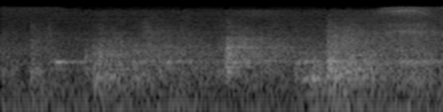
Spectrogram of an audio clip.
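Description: Knocked-down tenpins clattering, tumbling and settling on the pin deck and into the pit after the ball's hit, with a few light knocks among them.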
